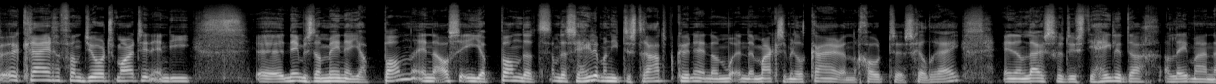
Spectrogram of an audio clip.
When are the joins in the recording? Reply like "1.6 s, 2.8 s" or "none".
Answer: 5.5 s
